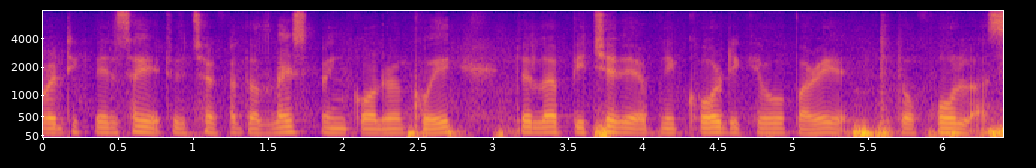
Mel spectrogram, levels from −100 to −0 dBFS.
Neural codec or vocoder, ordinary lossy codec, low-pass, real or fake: codec, 16 kHz, 0.8 kbps, ZipCodec; none; none; fake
